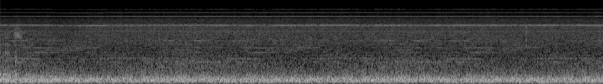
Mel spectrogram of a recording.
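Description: A Lockheed T-33 Shooting Star jet engine in the FSX flight sim video game, heard as a steady, loud, unbroken roar with a faint high whine over it as the throttle is brought back.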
